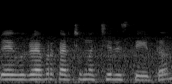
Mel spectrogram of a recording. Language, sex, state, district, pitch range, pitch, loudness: Marathi, female, Maharashtra, Aurangabad, 220-230 Hz, 230 Hz, -32 LUFS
